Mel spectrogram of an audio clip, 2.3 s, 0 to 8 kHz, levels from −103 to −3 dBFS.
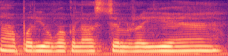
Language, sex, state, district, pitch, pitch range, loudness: Hindi, female, Uttar Pradesh, Shamli, 195 Hz, 195-200 Hz, -13 LUFS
